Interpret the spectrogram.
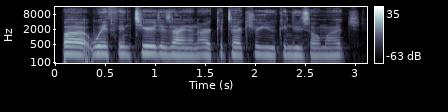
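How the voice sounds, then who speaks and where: A woman's voice: medium pitch, level tone, a little fast, a little mellow, smooth, dry recording, studio quality. A young woman, a design student, answering openly and thoughtfully about her future. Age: young adult. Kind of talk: interview answers.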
